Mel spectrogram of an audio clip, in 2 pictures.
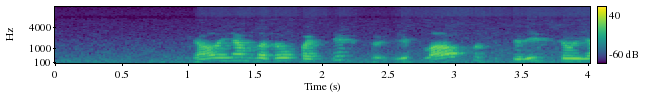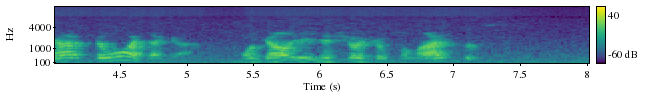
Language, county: Lithuanian, Šiauliai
